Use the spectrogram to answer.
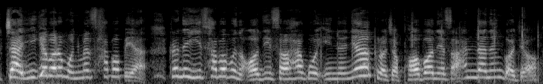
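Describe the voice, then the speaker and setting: A young woman teaching a middle school social studies lesson, lively and playful, acting out quotes with sudden shouts. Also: high-pitched, fast. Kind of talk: energetic video lecture.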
